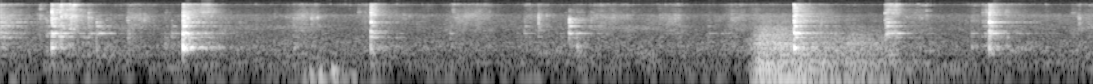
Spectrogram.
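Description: A spoon mixes sliced onion with vinegar in a bowl, making scattered clinks and scraping taps against the sides in an irregular rhythm, close and fairly quiet.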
